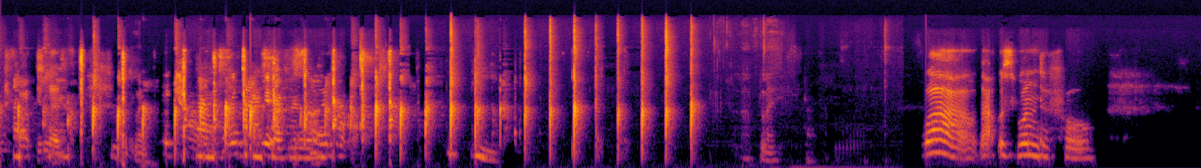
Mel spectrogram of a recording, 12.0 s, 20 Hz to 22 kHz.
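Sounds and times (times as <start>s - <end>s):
hand clapping: 0.0s - 7.2s.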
